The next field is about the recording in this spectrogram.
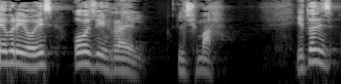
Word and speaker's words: Shema: Es notoria que la palabra que se utiliza allí Es la palabra que utilizan los hebreos en el Shema, así se pronuncia.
